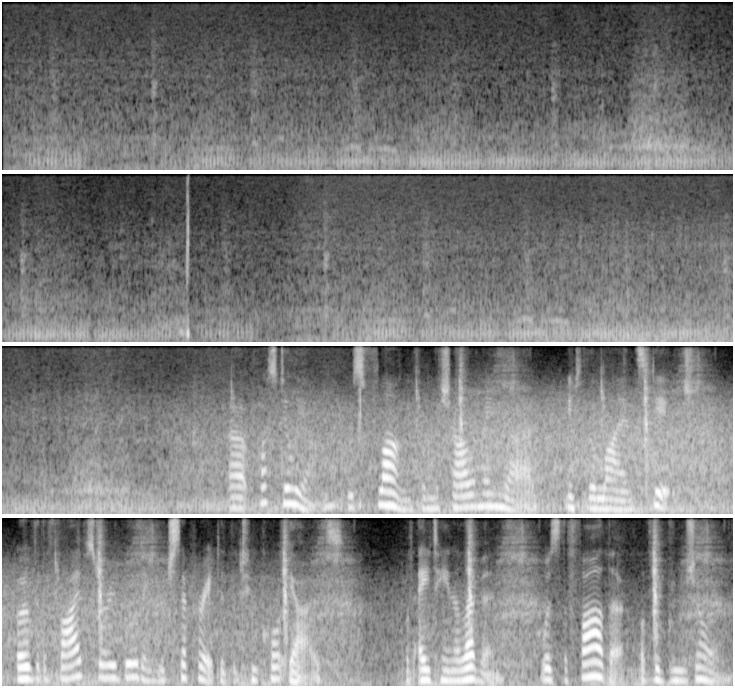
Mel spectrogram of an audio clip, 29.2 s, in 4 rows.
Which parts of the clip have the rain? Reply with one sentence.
You can hear the rain from 12.7 to 29.2 s.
